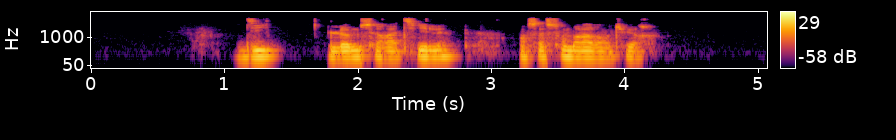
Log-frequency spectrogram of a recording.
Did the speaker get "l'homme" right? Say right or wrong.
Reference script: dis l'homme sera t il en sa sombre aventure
right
